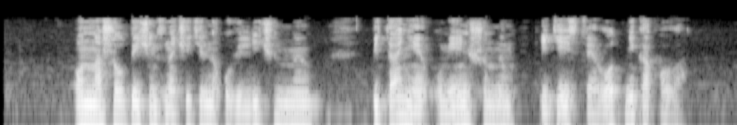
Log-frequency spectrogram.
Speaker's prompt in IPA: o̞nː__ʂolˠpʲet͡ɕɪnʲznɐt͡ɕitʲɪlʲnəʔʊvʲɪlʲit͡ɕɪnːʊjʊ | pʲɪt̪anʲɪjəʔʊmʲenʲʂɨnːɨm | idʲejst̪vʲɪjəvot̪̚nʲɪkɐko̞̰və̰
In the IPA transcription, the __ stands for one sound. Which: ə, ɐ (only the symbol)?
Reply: ɐ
